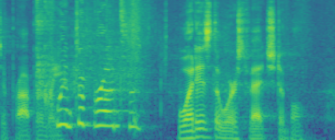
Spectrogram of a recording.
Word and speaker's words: Quinta Brunson: John Travolta called it Quinta Brunson, but I'm glad you know how to pronounce it properly. Quinta Brunson.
